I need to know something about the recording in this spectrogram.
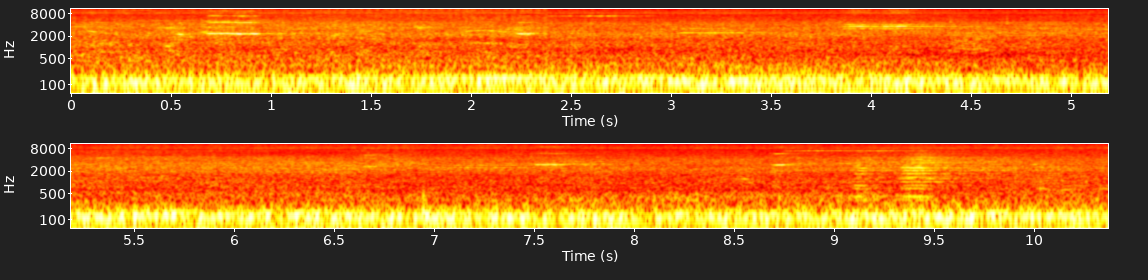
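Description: Steady city traffic din of motorbikes and cars, with a vehicle horn sounding near the end.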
